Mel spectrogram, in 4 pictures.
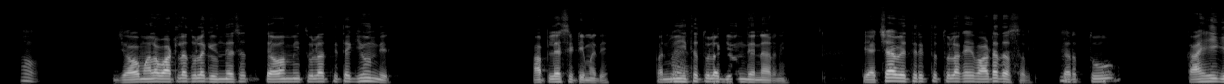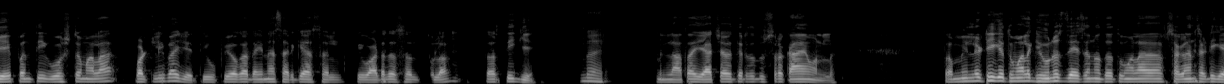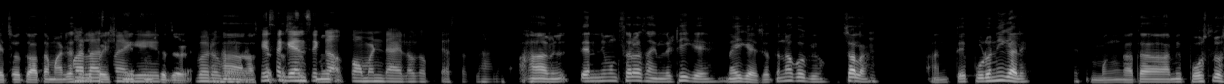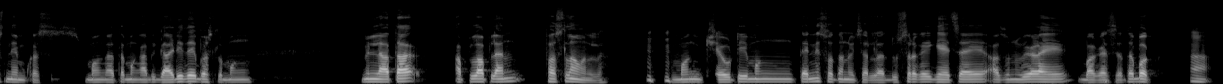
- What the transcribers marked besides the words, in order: other background noise; in English: "कॉमन डायलॉग"; chuckle
- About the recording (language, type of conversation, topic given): Marathi, podcast, तुमच्या लहानपणीच्या सुट्ट्यांमधल्या कोणत्या आठवणी तुम्हाला खास वाटतात?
